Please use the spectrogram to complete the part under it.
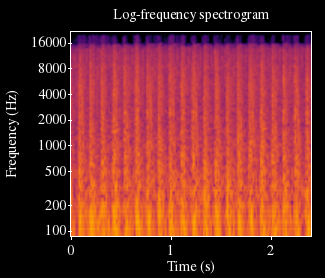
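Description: Combat assault rifle firing in the video game Fortnite, a loud, unbroken stream of rapid automatic shots with an even, fast rhythm and no talk.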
